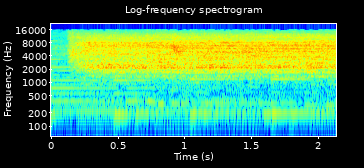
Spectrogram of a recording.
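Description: Water running from a tap into a sink, a steady hiss that starts abruptly and stops abruptly about two seconds later, over guitar background music.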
